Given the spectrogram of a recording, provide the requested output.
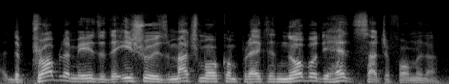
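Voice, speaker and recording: A man from Israel with an Israeli accent, giving formal, diplomatic and halting answers as a radio guest. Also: mid-range voice, expressive. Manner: measured, diplomatic, halting with long hesitations. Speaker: embassy spokesman, radio guest.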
